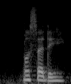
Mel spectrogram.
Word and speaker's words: Bosede: Faith Bosede. That's how you say your last name, right? – Yes. – Say it. – Bosede. – Oh, I like that. Yoruba.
